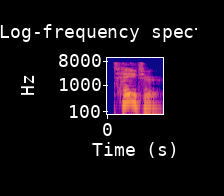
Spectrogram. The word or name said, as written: tater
